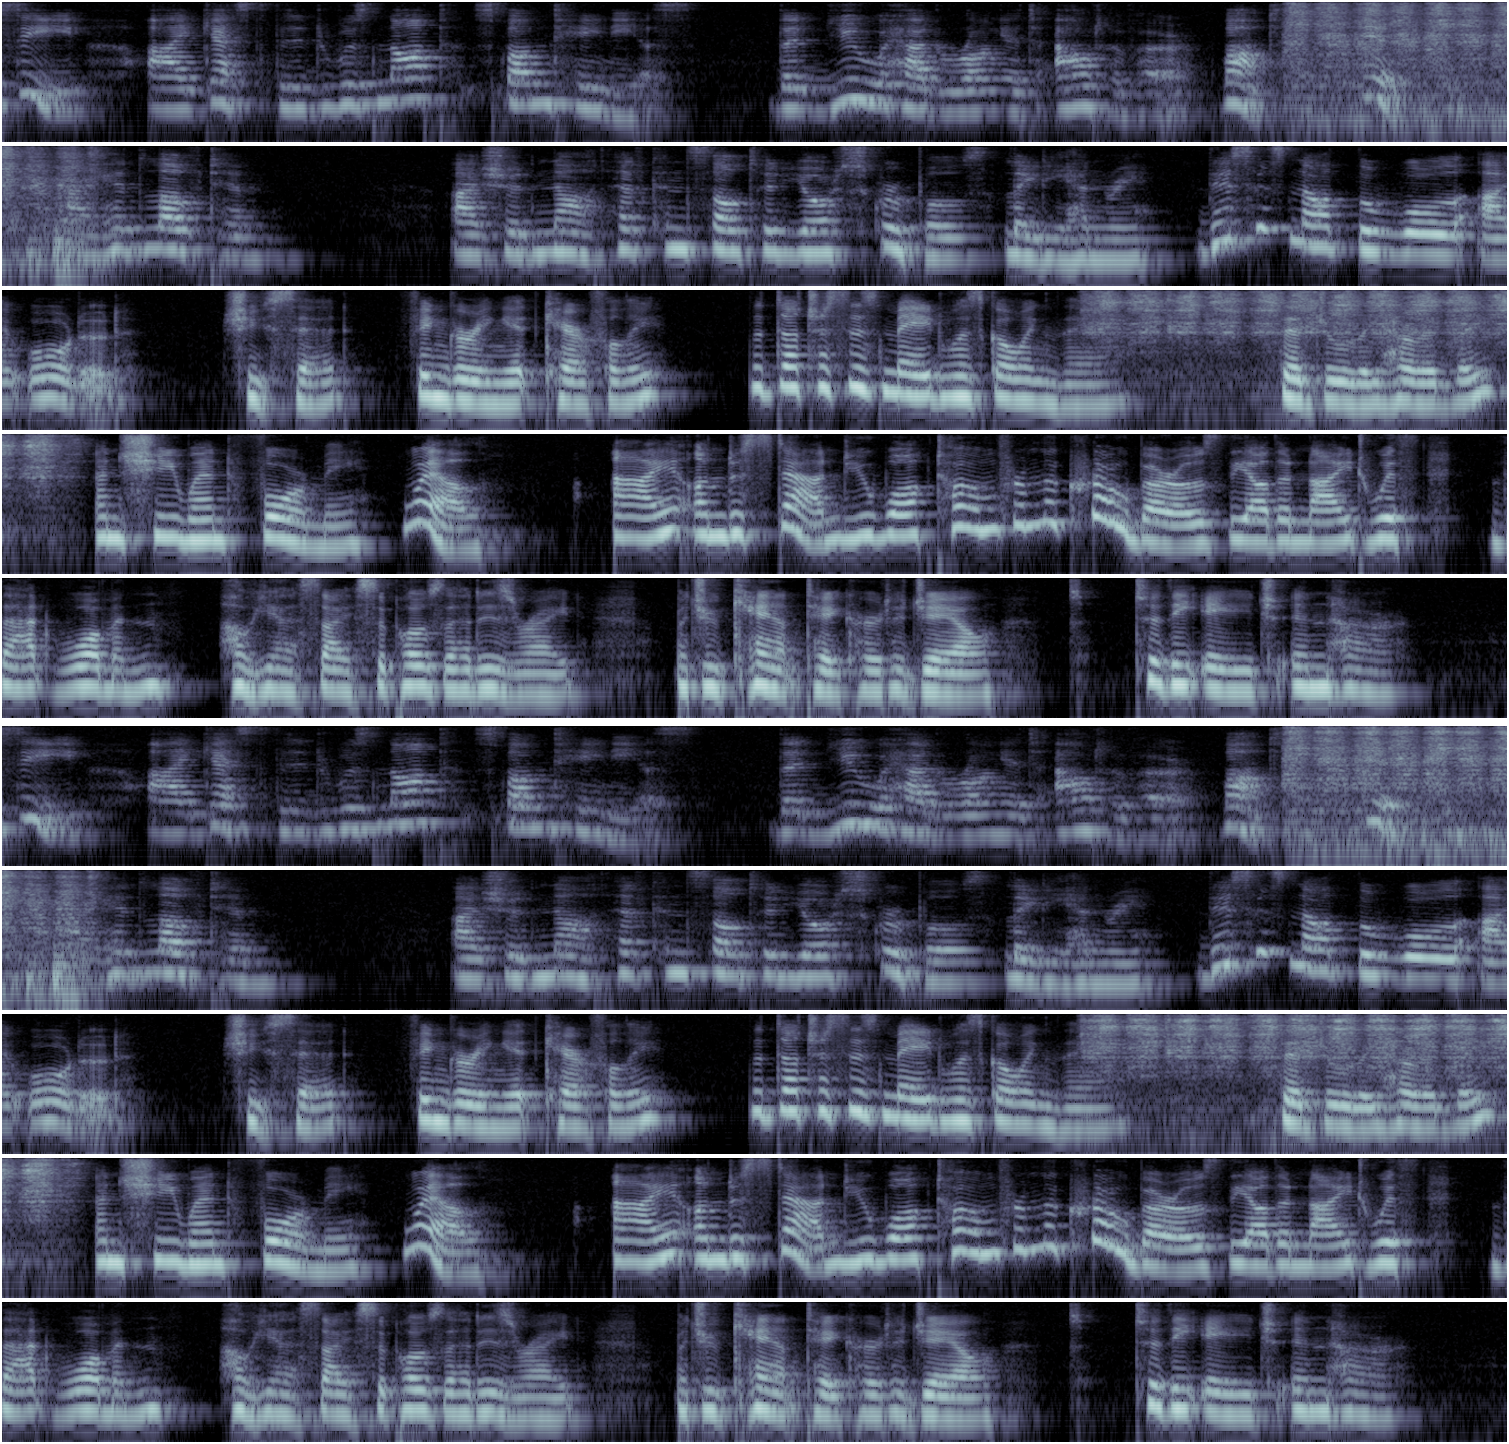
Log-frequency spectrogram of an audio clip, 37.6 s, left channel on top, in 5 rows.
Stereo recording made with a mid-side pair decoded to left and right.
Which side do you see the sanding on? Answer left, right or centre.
right.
